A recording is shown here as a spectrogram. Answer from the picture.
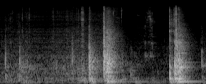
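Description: Metal-cased hard disk drives knocking and scraping against one another as one is slid out of a pile and set down on a table. There is a louder clack about a second in and another near the end.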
